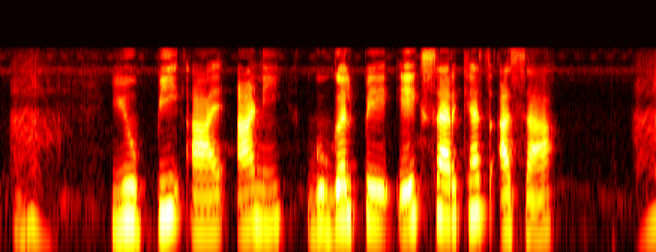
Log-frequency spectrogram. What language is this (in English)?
Marathi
